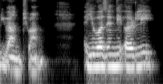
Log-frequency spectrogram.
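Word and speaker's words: Xuanzang: Yanuan sorry whom when I was in school he used to be called Yuan but now the correct pronunciation is how it is written. Yanguan, he was in the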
